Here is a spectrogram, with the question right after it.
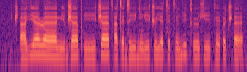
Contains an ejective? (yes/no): yes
